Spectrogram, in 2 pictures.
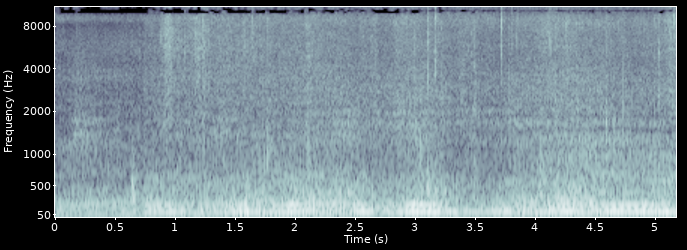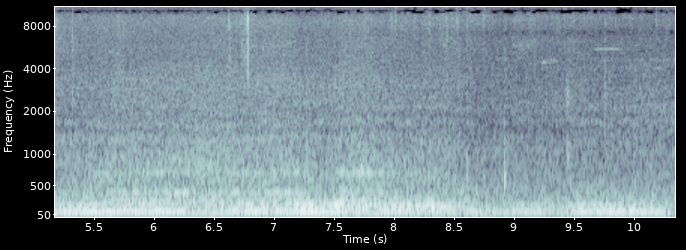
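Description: A 4WD's engine running at low revs under load as it crawls up a rough dirt track, the note rising and falling a little with the throttle.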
